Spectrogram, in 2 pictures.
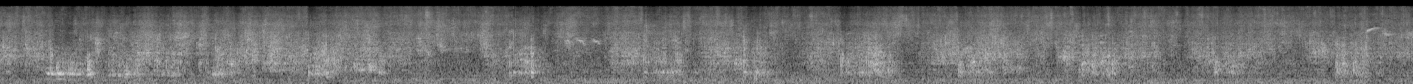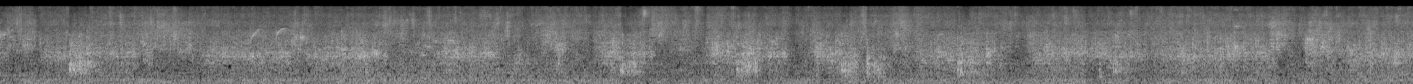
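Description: Water splashing and sloshing in irregular bursts over a steady hiss of moving water.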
